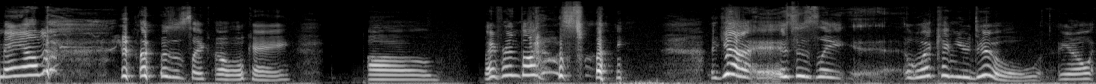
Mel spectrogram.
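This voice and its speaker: A woman in her forties chatting casually with her stream viewers and laughing often as she tells a story. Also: high voice. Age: 40s.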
